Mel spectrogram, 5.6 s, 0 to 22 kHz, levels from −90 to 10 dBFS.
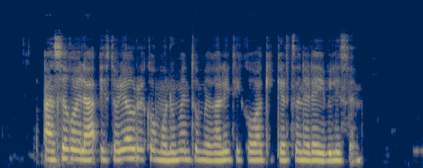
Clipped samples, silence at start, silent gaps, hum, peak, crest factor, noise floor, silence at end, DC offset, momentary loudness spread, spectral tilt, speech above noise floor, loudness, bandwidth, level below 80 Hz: under 0.1%; 0.6 s; none; none; -2 dBFS; 16 dB; -77 dBFS; 0.8 s; under 0.1%; 7 LU; -5.5 dB/octave; 61 dB; -17 LUFS; 9.4 kHz; -62 dBFS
